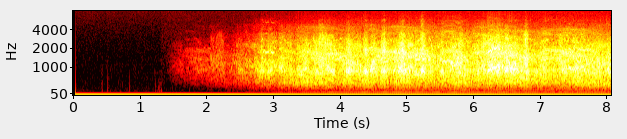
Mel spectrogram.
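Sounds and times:
flamingo flock honking in the morning at Lake Nakuru Kenya: 0:02.7 - 0:08.0.

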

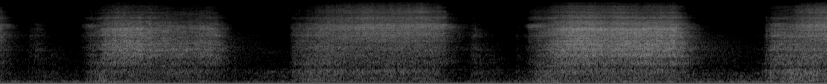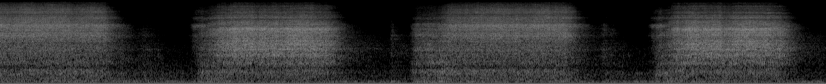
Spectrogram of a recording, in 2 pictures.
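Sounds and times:
static steam engine: 0:00.9 - 0:02.4, 0:03.0 - 0:04.6, 0:05.3 - 0:07.0, 0:07.7 - 0:09.6, 0:10.2 - 0:11.8, 0:12.4 - 0:14.2, 0:14.8 - 0:16.4.

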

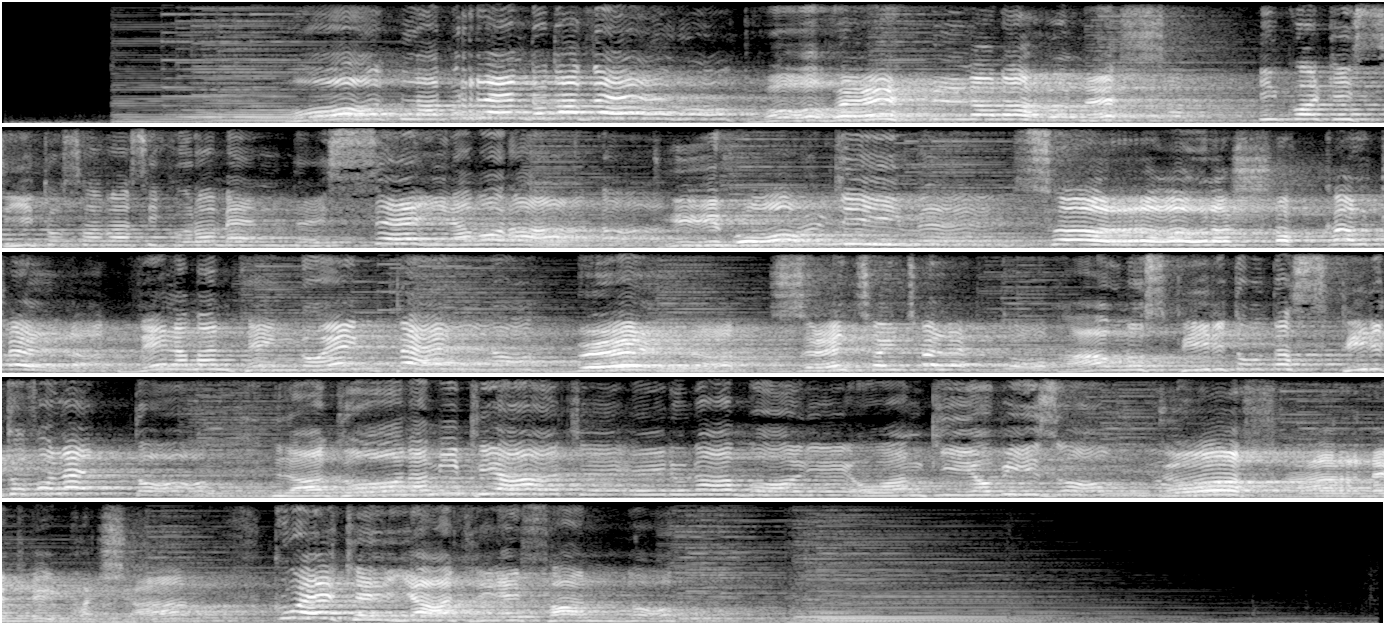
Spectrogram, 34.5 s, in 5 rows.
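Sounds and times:
recitative singing: 0:01.4 - 0:31.1.

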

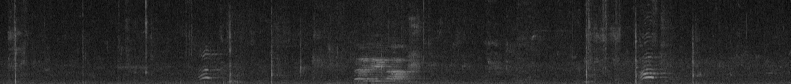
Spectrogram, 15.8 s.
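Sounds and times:
tennis playing: 0:01.6 - 0:14.8.

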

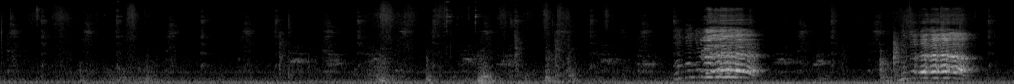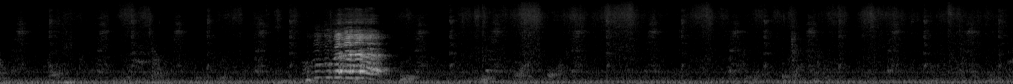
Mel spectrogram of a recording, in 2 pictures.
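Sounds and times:
domestic goat bleating in a goat-house: 0:06.6 - 0:07.8, 0:08.9 - 0:09.9, 0:13.1 - 0:14.2.

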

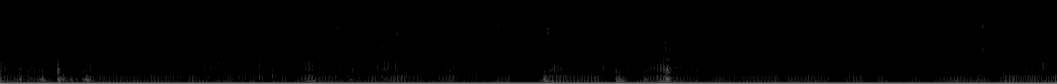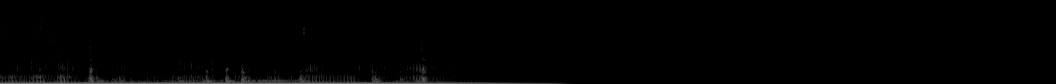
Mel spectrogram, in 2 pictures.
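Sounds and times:
cat: 0:00.0 - 0:08.3, 0:09.5 - 0:15.3.

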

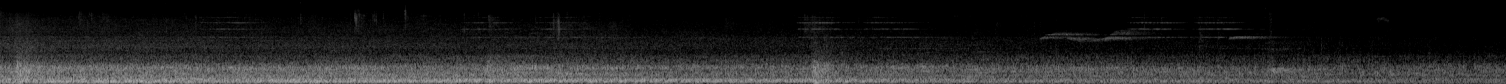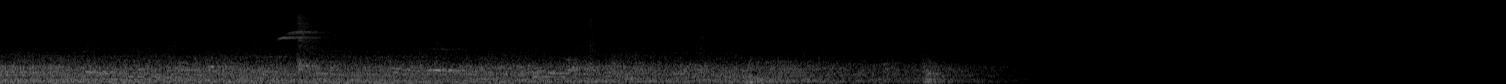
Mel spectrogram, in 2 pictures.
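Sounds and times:
mainline express diesel train: 0:00.0 - 0:17.8.

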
